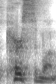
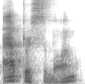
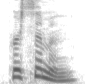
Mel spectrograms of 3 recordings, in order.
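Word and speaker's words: Paimon: Pronunciation. Oh, it's Pimon. Yes. Yes. Yes. It's not It's not apimon. It's a perman uh pronunciation. I need to make sure I'm correct. Pimmen.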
